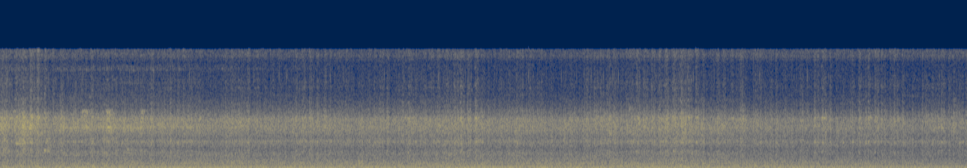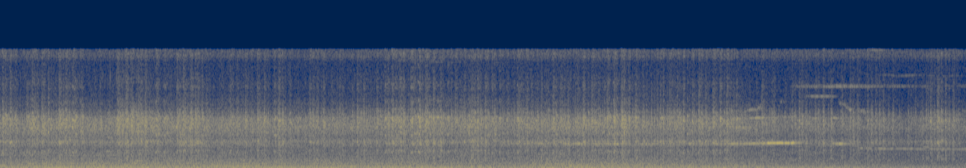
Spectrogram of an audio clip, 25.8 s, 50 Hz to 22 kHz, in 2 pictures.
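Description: Interior noise of a LiAZ-5292.22 low-floor city bus under way: a steady engine drone with road and body noise, getting quieter near the end.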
